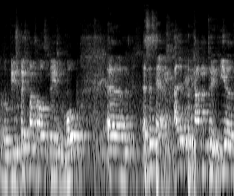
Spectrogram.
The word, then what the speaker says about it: Grevenbroich: Wie spricht man es aus? Grevenbroich.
